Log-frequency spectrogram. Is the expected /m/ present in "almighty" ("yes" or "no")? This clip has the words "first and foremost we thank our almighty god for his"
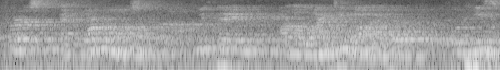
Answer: no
